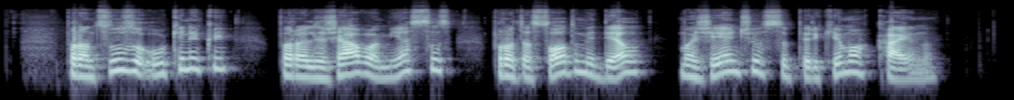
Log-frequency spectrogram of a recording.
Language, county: Lithuanian, Vilnius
